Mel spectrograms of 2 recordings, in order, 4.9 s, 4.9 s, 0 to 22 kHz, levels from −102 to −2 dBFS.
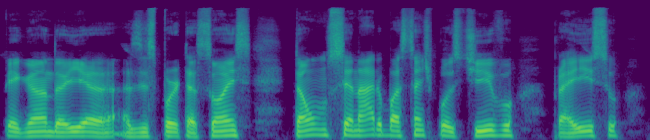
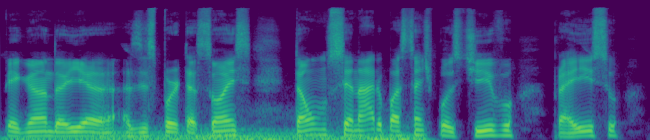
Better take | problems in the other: first | low rumble; faint; until 3 s; 20 dB below the speech

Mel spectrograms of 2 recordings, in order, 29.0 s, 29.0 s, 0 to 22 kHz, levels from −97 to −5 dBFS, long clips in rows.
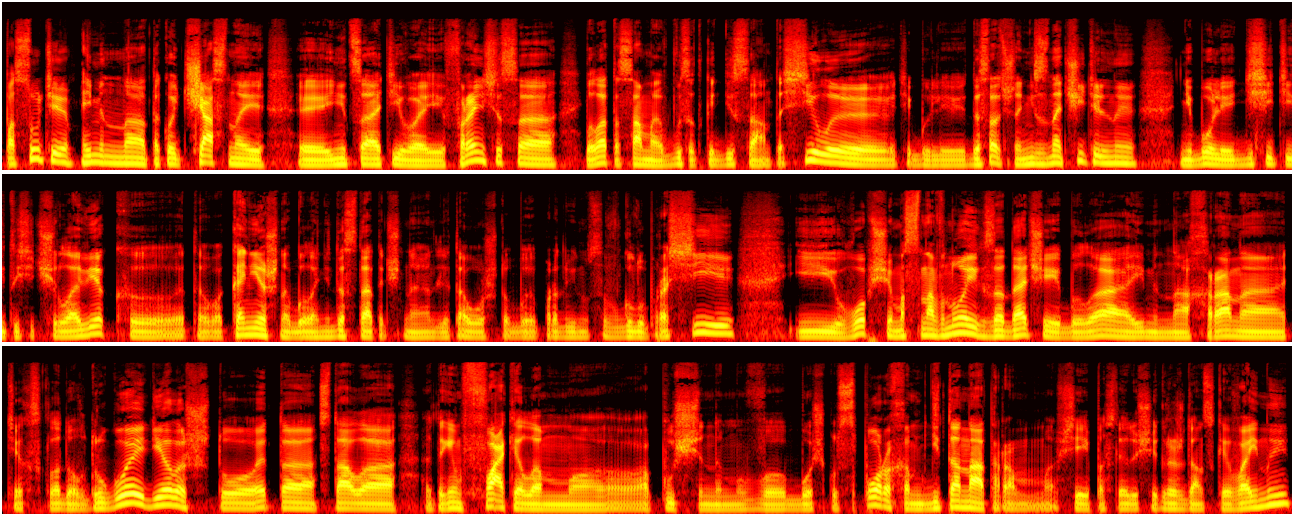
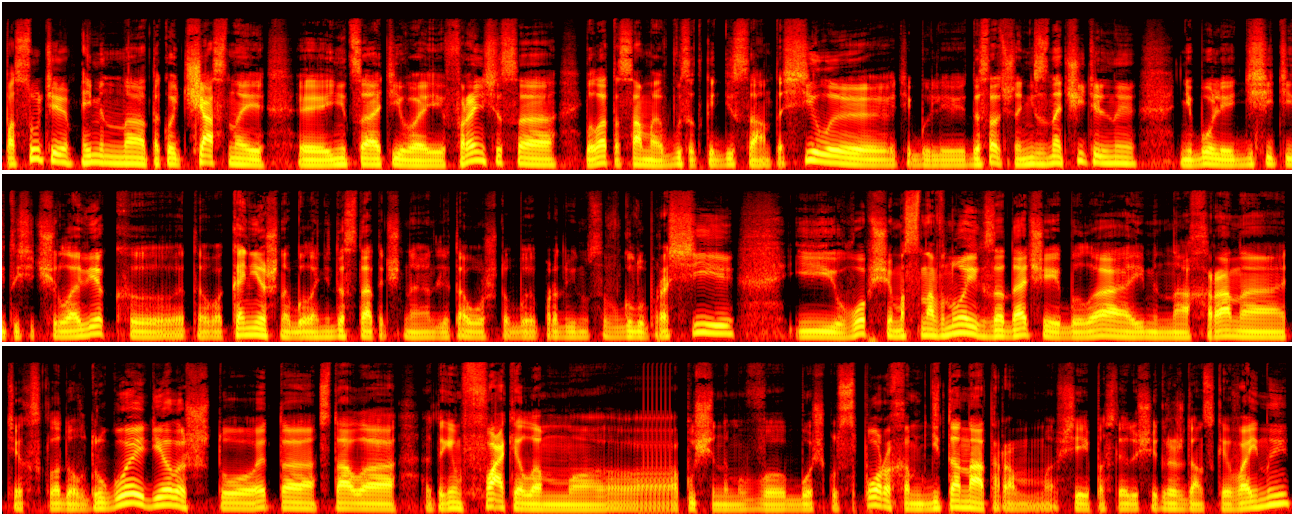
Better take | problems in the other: first | audio freezing; at 24 s

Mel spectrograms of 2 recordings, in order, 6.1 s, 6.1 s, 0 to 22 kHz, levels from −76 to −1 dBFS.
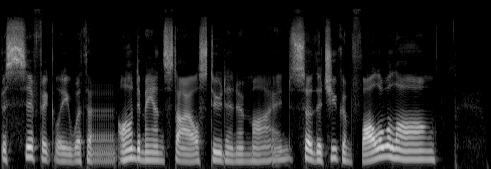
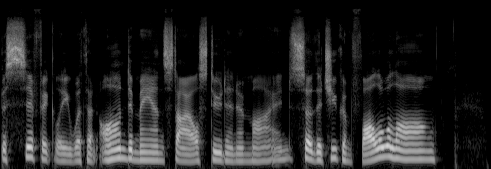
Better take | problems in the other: second | audio freezing; at 1 s

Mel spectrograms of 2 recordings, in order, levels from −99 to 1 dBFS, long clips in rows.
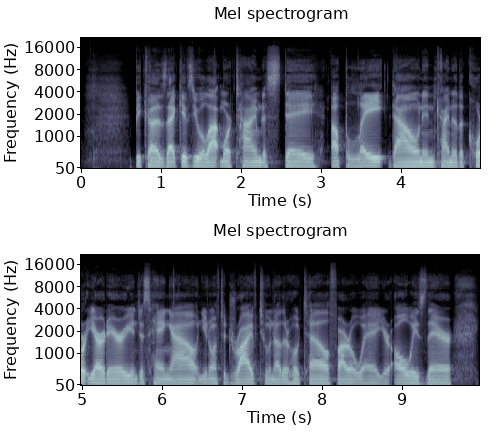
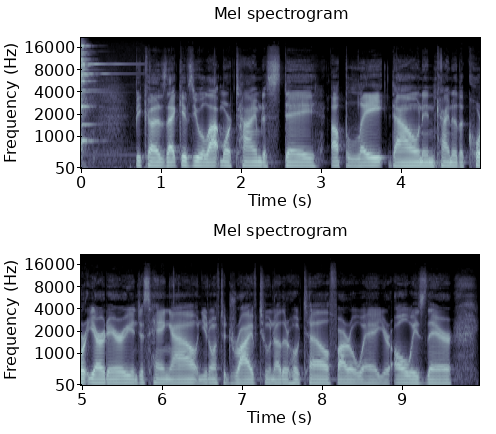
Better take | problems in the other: first | clattering dishes; loud; at the start; peak 4 dB above the speech

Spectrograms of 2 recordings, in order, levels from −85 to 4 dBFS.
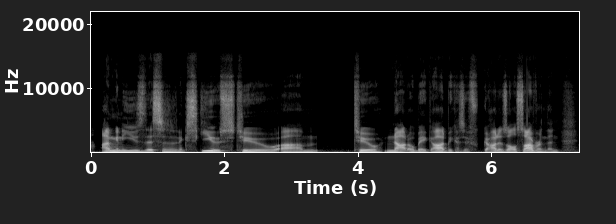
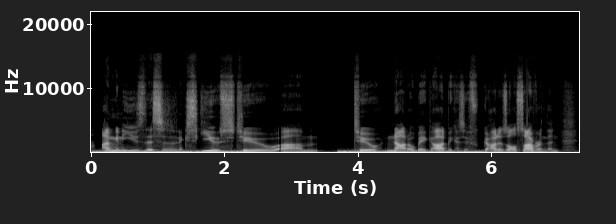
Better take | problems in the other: first | low rumble; noticeable; until 2.5 s and from 3.5 to 6 s; 20 dB below the speech

